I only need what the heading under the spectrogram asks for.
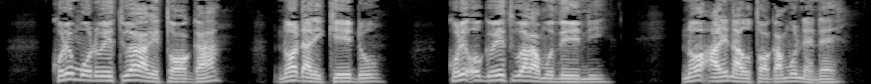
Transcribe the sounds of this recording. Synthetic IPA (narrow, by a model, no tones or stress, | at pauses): koɾemoːndowetuaɣaɣetɔːɡa | nɔdaɾekeːdo | koɾeoɡewetuaɣamoðeːni | nɔʔaɾenaotɔːɡamonɛnɛ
